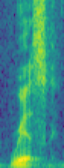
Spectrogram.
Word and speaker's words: RISC: reduced instruction set computers abbreviated risc and pronounce risk think of complex instruction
